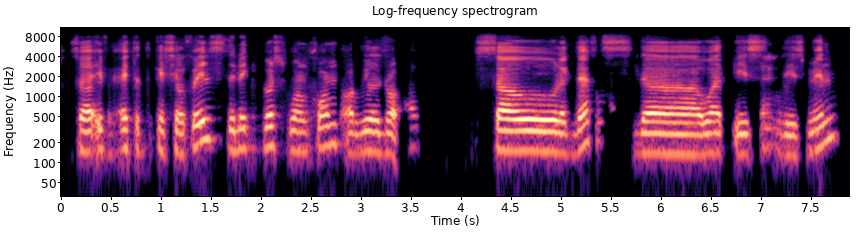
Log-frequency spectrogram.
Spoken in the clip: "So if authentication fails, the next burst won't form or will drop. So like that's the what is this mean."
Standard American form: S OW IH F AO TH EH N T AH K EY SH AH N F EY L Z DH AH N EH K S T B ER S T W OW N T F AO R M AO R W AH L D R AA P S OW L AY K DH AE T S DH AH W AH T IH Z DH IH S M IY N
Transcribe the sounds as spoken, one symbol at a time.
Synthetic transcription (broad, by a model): S OW IH F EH T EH T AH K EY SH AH L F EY L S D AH N EH K S T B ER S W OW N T F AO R M AO R W AH L D R AA P S OW L AY K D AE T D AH W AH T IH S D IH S M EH N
